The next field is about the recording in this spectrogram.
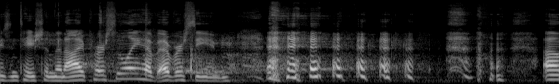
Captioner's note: laughs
